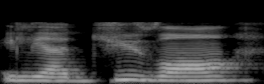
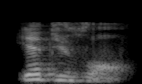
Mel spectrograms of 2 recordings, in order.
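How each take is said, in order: First: The full form with 'il' is pronounced. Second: The opening 'il' is dropped in speech. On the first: This is the complete form used in writing. The speaker calls it wrong. "French people never say like" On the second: This is how native speakers say it casually. The speaker calls it right. "Instead of that, they just say"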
